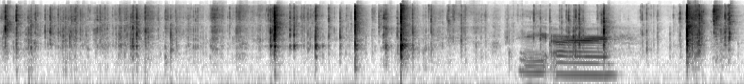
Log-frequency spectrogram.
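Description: Sticker packs pulled from crinkly plastic packaging during a scrapbook kit unboxing, giving close, repeated crinkling and tearing rustles, with a brief voice speaking partway through.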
